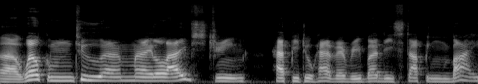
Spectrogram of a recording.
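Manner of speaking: nasal puppet frog voice. Greeting viewers to the live stream: Kermit the Frog voice. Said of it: "a little, uh, Kermit the Frog for everyone".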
